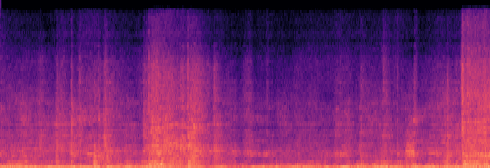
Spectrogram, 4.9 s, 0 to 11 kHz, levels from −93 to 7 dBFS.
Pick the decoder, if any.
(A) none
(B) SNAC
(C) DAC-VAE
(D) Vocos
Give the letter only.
B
